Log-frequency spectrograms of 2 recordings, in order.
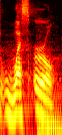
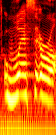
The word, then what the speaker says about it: Wes IRL: of Gang Beasts that Wes IRL said that his controller was not working. I believe it's pronounced Wes Earl. Wes Earl, I'm so sorry, yeah. Your Honor, you're absolutely correct. Wes Earl proceeded to throw said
